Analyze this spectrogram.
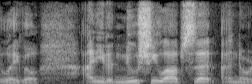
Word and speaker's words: Shelob: I need a new Shelob set, or Shelob, however you want to pronounce it.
